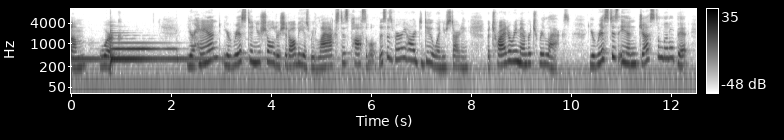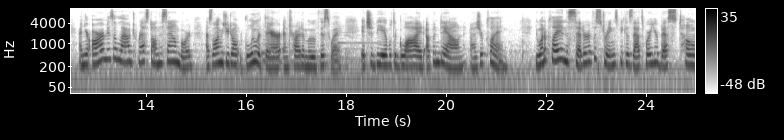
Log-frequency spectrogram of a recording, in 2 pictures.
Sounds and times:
Speech: 0:00.0 - 0:01.0, 0:02.4 - 0:24.9.

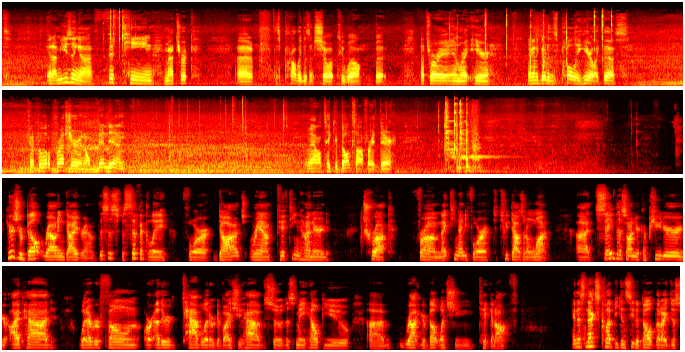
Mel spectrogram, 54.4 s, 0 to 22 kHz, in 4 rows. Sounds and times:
Speech: 0:00.0 - 0:00.2, 0:00.9 - 0:04.0, 0:04.7 - 0:07.7, 0:08.3 - 0:09.9, 0:10.5 - 0:12.6, 0:14.1 - 0:16.2, 0:19.7 - 0:21.6, 0:27.1 - 0:33.8, 0:34.4 - 0:51.1, 0:52.3 - 0:54.4
Vehicle: 0:00.0 - 0:26.6.

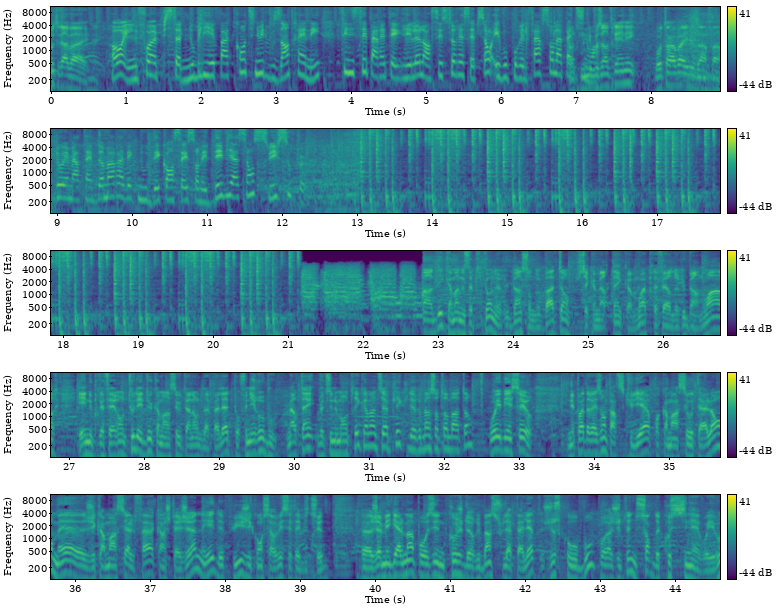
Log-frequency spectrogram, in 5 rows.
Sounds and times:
Speech: 0:00.0 - 0:12.4, 0:22.8 - 0:44.6
Music: 0:00.0 - 0:44.6.

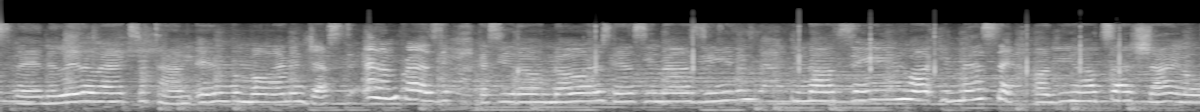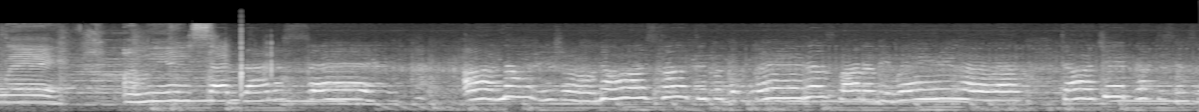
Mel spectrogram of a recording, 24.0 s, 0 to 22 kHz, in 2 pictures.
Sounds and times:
Child singing: 0:00.0 - 0:15.9, 0:16.6 - 0:23.9
Female singing: 0:00.0 - 0:16.0, 0:16.6 - 0:23.9
Music: 0:00.0 - 0:23.9.

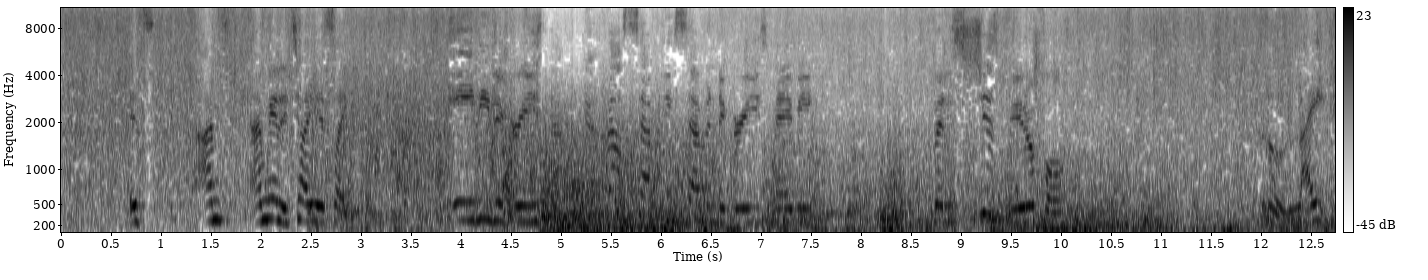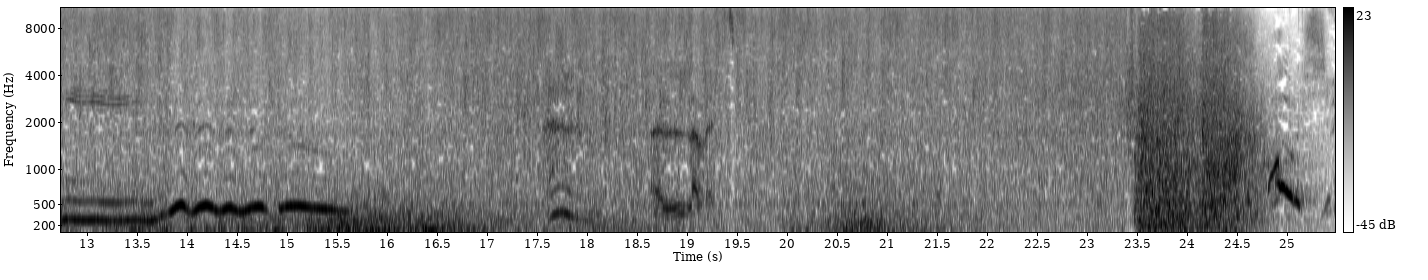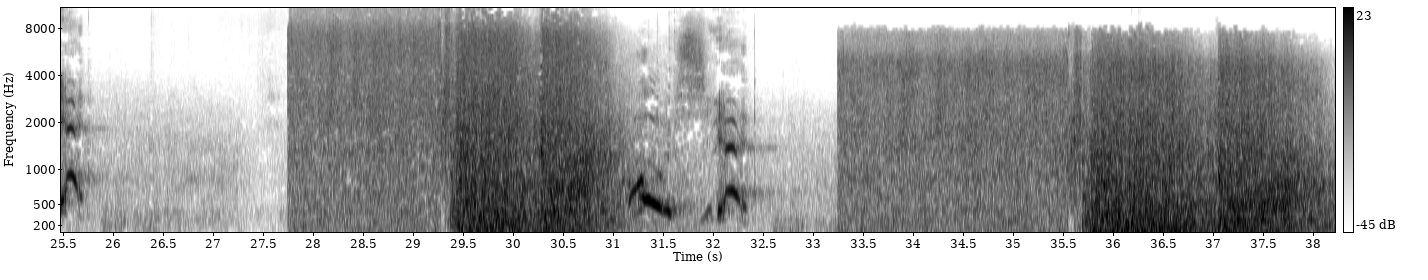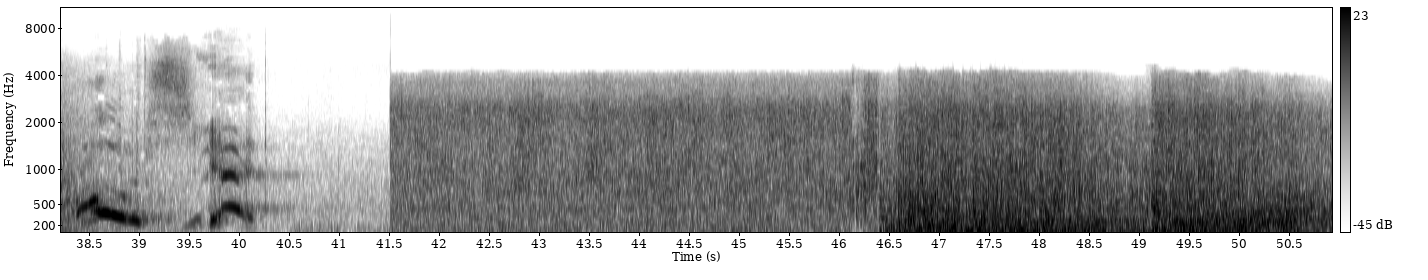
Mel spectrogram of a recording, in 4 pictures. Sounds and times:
Thunderstorm: 0:00.0 - 0:24.9, 0:27.8 - 0:31.3, 0:32.8 - 0:38.6, 0:40.5 - 0:50.9
Speech: 0:00.7 - 0:03.0, 0:03.9 - 0:07.6, 0:08.8 - 0:10.1, 0:12.0 - 0:14.3, 0:18.6 - 0:19.5, 0:24.8 - 0:25.8, 0:31.2 - 0:32.4, 0:38.4 - 0:40.2.

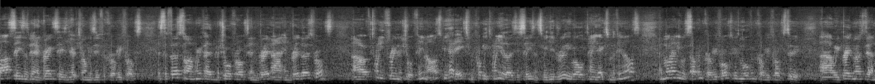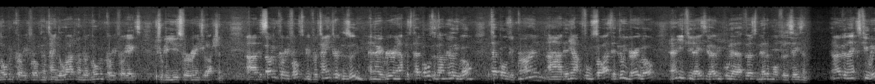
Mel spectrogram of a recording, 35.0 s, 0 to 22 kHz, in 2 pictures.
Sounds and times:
Speech: 0:00.0 - 0:35.0.

